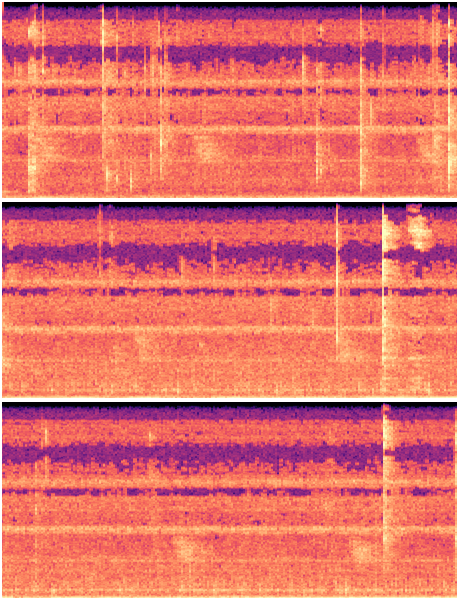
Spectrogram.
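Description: Metal ladle stirring a pot of chicken soup, clinking lightly against the pot a few times in the first few seconds. After that only a low steady hum remains, slowly growing louder, with a faint click now and then.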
